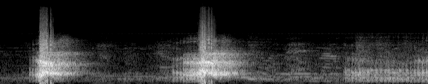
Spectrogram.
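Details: Tula the bulldog lets out two deep, gruff barks about a second and a half apart, followed by a softer, lower murmuring sound toward the end.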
